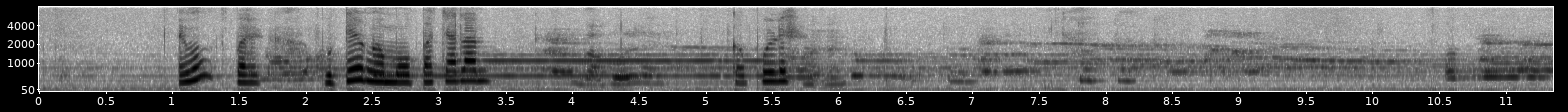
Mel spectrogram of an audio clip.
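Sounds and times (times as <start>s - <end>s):
people talking quietly: 1.1s - 11.3s
speech: 1.5s - 3.5s, 4.1s - 6.2s
dog howling: 2.9s - 11.3s.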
